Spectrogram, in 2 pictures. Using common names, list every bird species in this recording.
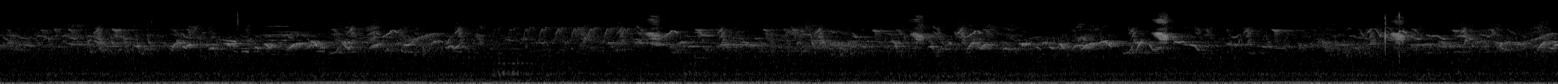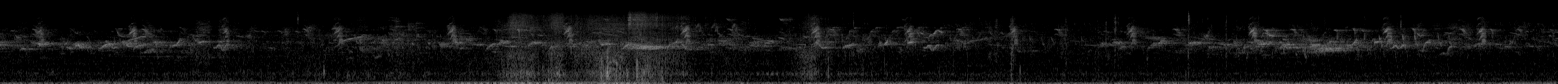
Red-billed Leiothrix, Iiwi, Hawaii Akepa, Hawaii Amakihi, Apapane, Hawaii Creeper, Omao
